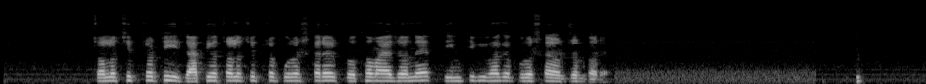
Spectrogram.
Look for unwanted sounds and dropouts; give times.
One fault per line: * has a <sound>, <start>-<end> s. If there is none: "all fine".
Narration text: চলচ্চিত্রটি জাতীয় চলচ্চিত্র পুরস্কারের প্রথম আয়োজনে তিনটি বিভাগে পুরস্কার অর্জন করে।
all fine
